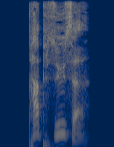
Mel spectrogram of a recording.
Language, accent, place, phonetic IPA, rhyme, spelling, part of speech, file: German, Germany, Berlin, [ˈpapˈzyːsə], -yːsə, pappsüße, adjective, De-pappsüße.ogg
- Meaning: inflection of pappsüß: 1. strong/mixed nominative/accusative feminine singular 2. strong nominative/accusative plural 3. weak nominative all-gender singular 4. weak accusative feminine/neuter singular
